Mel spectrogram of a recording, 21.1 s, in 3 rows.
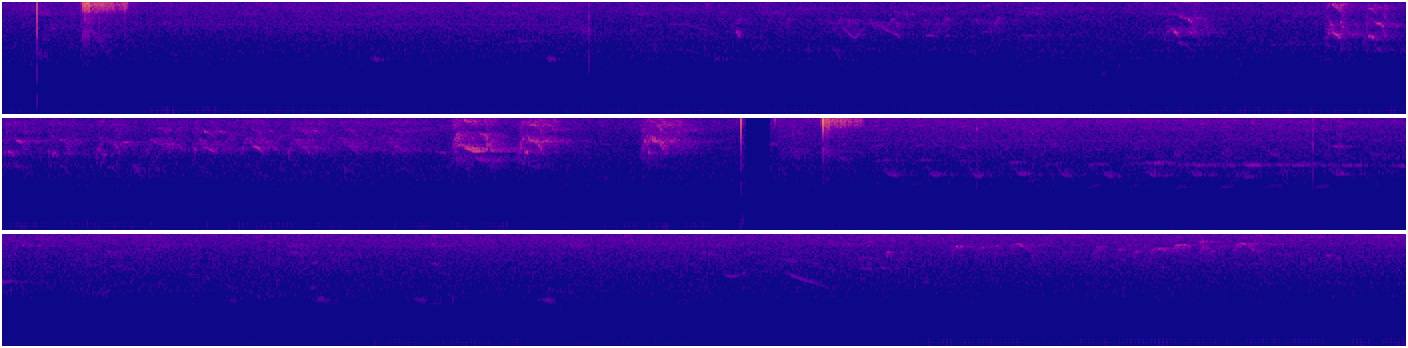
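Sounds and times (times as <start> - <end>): small birds chirping: 0.0 - 21.0
sharp click: 0.1 - 0.7, 11.1 - 11.4
lower repeated bird calls: 1.6 - 21.0.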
